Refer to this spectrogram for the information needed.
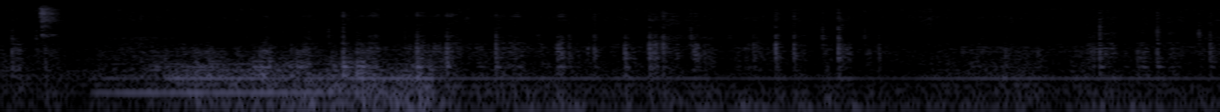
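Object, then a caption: Cardboard cookie box. A wooden skewer tip is traced over the lower printed area of a hollow Oreo Mini cardboard box held in one hand, making a soft scratch followed by a run of light, quick taps. The taps are dry and papery, with a steady low hum underneath throughout.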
